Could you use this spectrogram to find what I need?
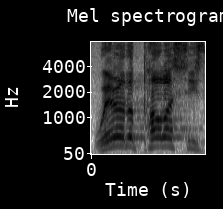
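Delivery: pointed public question; loud and clear. Retold or imitated. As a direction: call it out to the crowd. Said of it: "he said loud and clear".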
